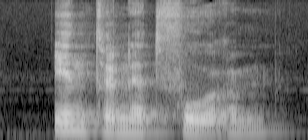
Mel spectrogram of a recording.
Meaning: Internet forum
- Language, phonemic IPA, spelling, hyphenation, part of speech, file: Dutch, /ˈɪn.tər.nɛtˌfoː.rʏm/, internetforum, in‧ter‧net‧fo‧rum, noun, Nl-internetforum.ogg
